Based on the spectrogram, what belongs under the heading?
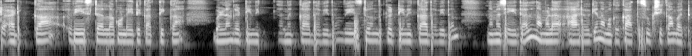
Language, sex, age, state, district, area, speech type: Malayalam, female, 18-30, Kerala, Kasaragod, rural, spontaneous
